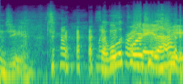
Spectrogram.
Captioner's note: laughing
